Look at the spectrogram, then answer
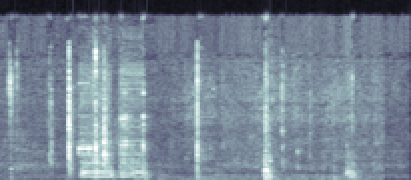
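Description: Embroidery machine stitching a cutout stitch on fabric, giving quiet irregular mechanical clicks and short whirring bursts at close range, with no talking.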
